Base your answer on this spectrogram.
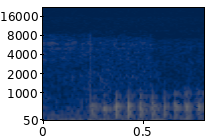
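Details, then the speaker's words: Dog snoring in the background during a live stream: brief, low fluttering rattle of rapid vibrating pulses. "What's that noise? Is someone like Rossi's snoring? dog. That's Rossi's dog snoring."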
